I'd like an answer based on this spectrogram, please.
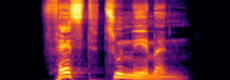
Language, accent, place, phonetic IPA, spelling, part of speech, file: German, Germany, Berlin, [ˈfɛstt͡suˌneːmən], festzunehmen, verb, De-festzunehmen.ogg
- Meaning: zu-infinitive of festnehmen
